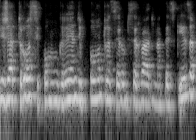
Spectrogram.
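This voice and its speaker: This woman's voice sits at a medium pitch, with a dark, mellow tone and flat, monotone intonation. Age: 70s. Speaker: cause communication professional. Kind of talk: meeting discussion remarks.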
